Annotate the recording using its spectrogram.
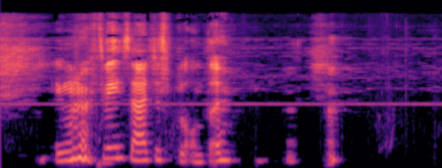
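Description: A young woman talks and laughs with animation close to a microphone.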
